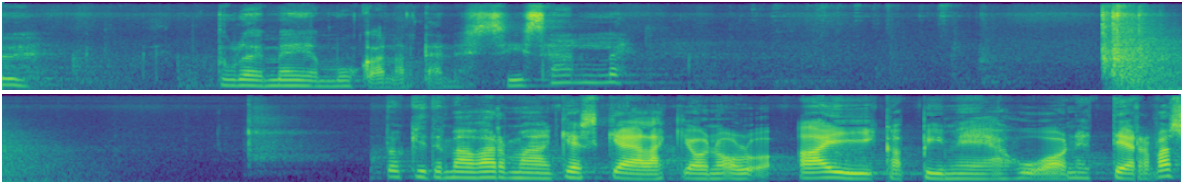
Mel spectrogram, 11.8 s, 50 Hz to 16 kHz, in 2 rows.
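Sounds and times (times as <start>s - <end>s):
speech: 0.0s - 0.3s, 1.1s - 3.3s, 7.8s - 11.7s
low wooden door swinging shut with a heavy thud in a reverberant room: 5.5s - 6.4s.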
